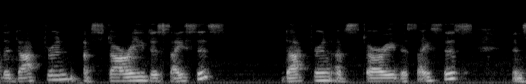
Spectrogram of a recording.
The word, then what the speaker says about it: stare decisis: We adhere to something called the doctrine of stare decisis. Doctrine of stare decisis. And stare decisis is spelled S-T-A-R-E. And then decisis is D-E-C-I-S-I-S. Stare decisis. And it's Latin.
